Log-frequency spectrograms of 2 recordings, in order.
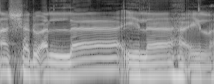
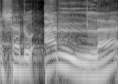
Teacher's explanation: memasukkan bunyi huruf nun yang mati ke dalam huruf lam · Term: idgham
